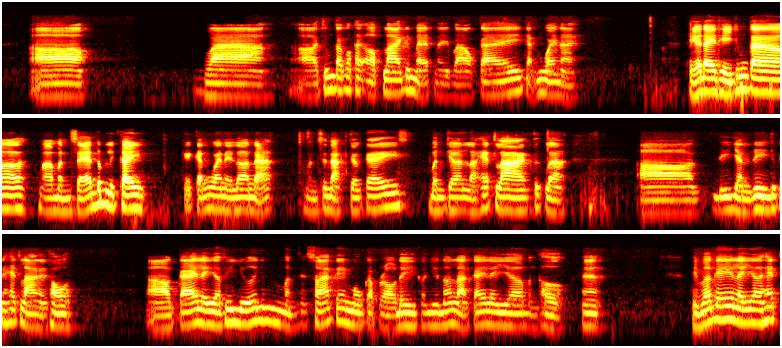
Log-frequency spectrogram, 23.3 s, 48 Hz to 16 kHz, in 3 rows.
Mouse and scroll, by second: 0.9 click, 6.6 click, 9.7 click, 10.1 click, 17.1 click, 18.4 click, 20.8 click, 21.3 click, 22.2 click.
